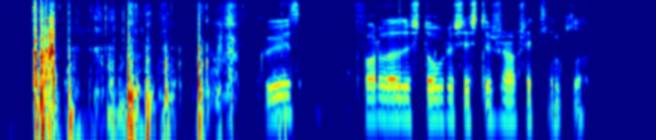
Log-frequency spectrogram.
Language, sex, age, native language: Icelandic, male, 20-29, Icelandic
